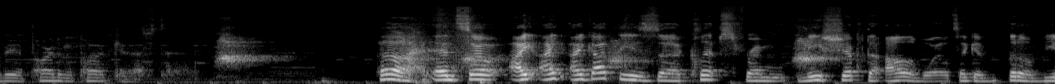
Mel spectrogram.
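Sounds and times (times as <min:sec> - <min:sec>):
speech: 0:00.0 - 0:02.4, 0:03.8 - 0:10.5
dog barking: 0:02.1 - 0:02.9, 0:04.5 - 0:05.0, 0:06.0 - 0:06.5, 0:07.9 - 0:08.4.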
